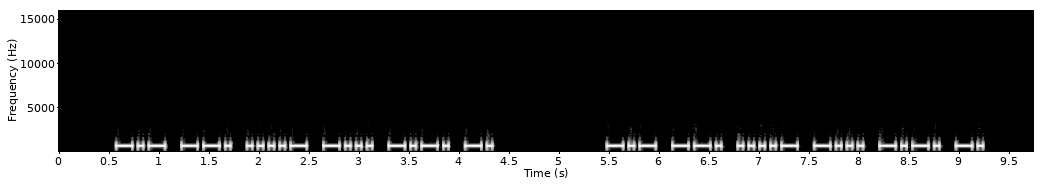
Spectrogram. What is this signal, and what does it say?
Morse code, heard as a keyed tone, about 22 wpm, 700 Hz. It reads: KG4BCN KG4BCN
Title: USA Call Signs - 6 Characters - Repeated 3x - 22wpm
